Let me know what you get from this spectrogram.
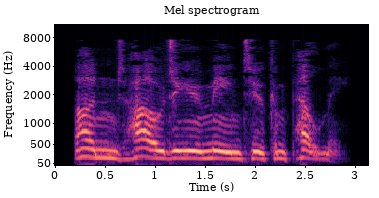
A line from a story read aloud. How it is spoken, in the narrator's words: he asked, his voice curiously detached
